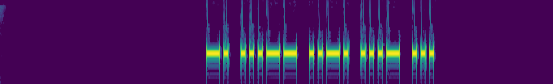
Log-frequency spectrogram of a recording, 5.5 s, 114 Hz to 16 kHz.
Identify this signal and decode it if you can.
Morse code, heard as a keyed tone, about 28 wpm, 700 Hz. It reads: N3FVS
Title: USA Call Signs - 5 Characters - Repeated 2x - 28wpm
